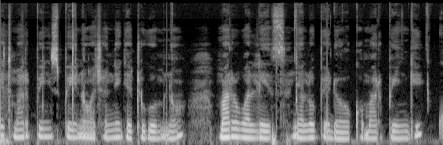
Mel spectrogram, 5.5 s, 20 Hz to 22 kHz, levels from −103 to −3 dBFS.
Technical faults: gap between stream segments

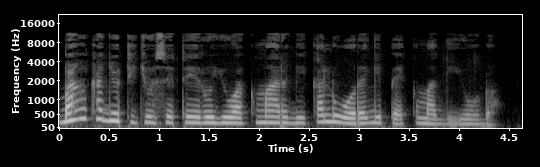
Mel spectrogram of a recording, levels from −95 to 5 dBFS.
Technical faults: MP3 compression

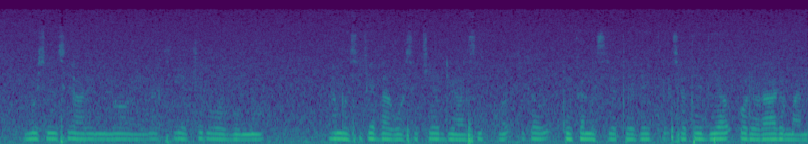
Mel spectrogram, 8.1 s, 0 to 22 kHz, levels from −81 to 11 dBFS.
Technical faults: none

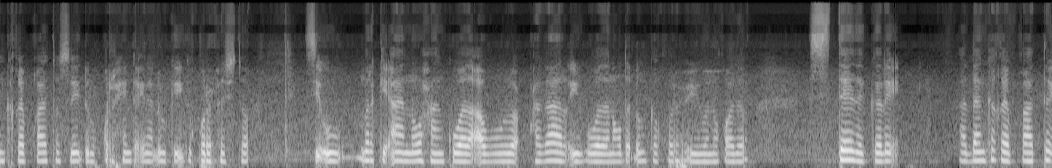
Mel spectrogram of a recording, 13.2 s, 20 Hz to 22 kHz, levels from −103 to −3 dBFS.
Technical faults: Opus compression

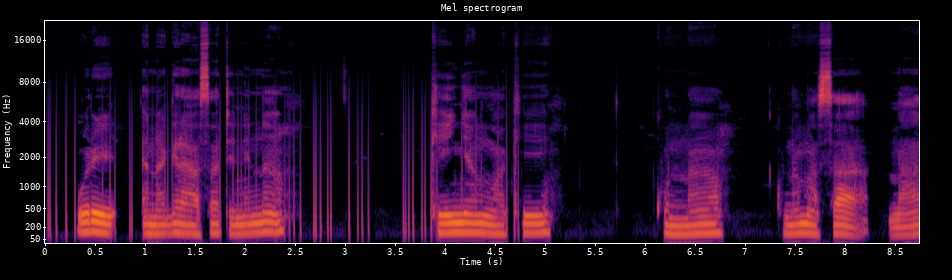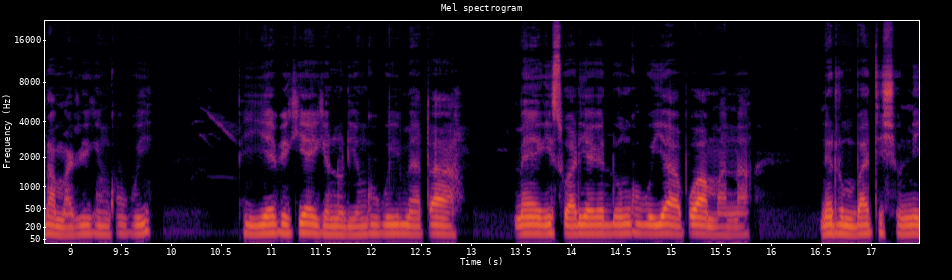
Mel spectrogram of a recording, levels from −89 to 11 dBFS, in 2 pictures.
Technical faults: train of clicks

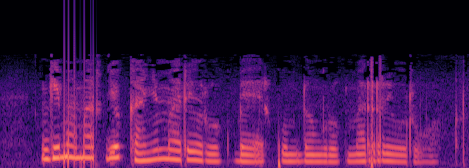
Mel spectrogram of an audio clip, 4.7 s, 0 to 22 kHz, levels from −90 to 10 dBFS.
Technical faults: MP3 compression; processor overload crackle; loud pop

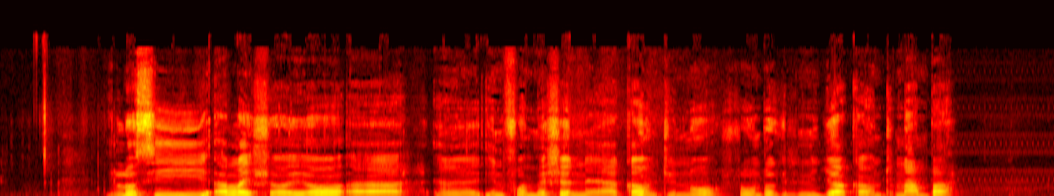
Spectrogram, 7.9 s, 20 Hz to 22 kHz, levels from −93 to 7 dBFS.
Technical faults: timecode bleed

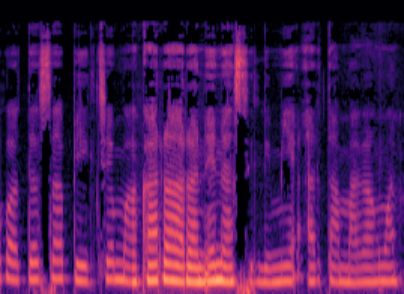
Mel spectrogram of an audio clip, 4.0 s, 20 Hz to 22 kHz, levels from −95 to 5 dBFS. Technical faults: sudden gain jump

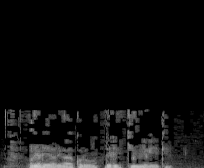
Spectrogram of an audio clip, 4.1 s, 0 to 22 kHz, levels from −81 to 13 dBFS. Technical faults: AAC compression

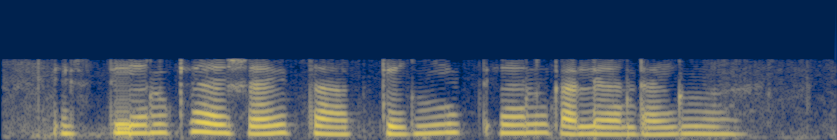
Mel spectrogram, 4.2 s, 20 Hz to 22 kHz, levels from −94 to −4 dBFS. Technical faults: iLBC codec; lost iLBC frames

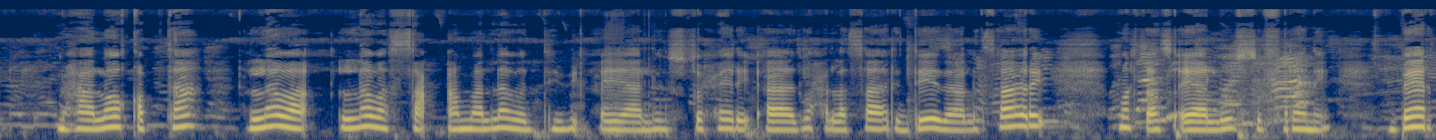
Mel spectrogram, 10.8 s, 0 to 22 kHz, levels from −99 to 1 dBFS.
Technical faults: none

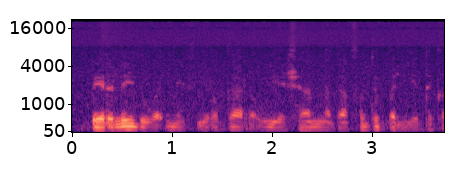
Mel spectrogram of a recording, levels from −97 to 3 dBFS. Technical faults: noise suppressor artifacts; speech cut by the noise suppressor

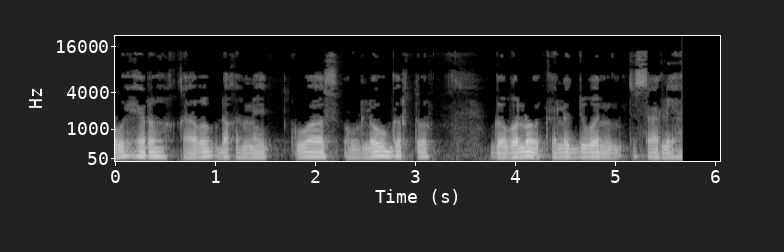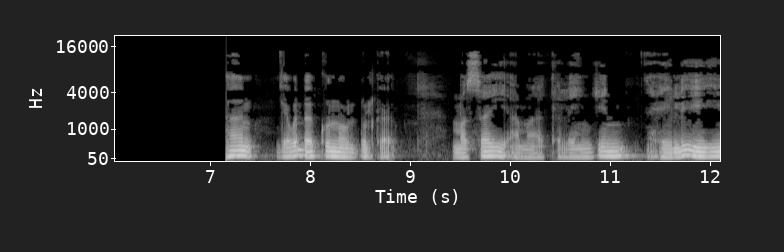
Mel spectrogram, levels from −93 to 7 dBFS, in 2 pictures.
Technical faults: playback stall; time-compressed catch-up

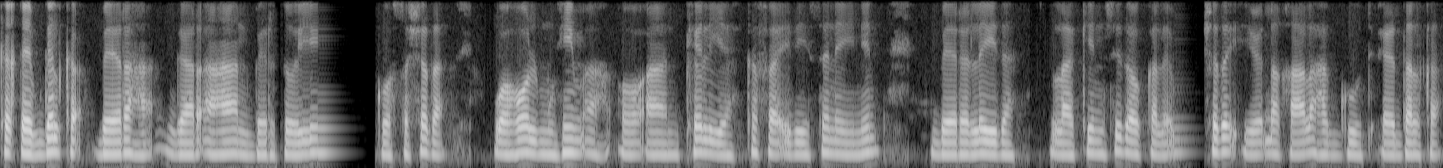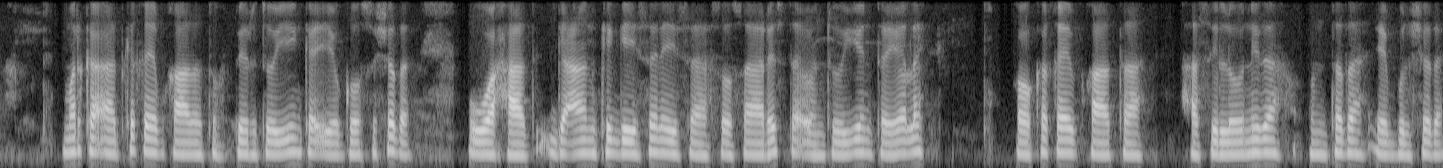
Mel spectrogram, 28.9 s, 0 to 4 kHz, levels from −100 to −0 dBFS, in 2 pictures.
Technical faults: repeated packet loss (robotic sound); long network dropout

